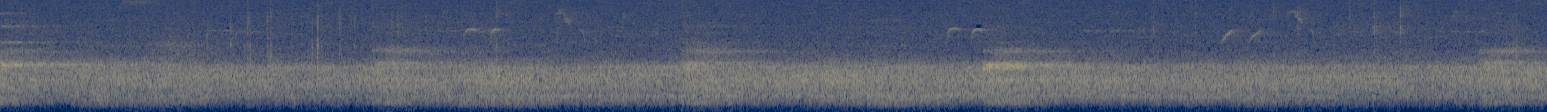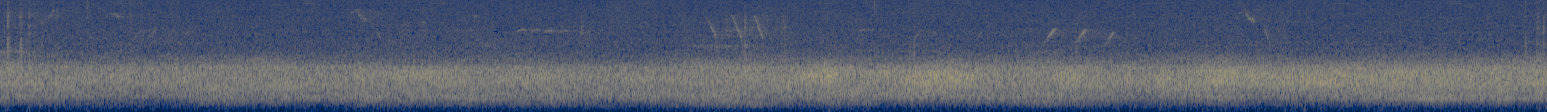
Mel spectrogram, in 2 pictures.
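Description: Steady outdoor background hiss with short, high bird chirps scattered every few seconds.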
